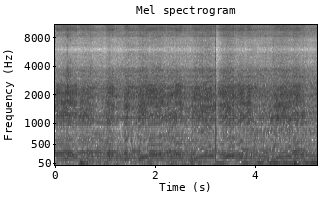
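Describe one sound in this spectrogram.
A dirt bike engine revs and whines up close, rising and falling in pitch.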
